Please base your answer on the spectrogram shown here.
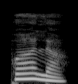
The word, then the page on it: ಪಾಲ: kannada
